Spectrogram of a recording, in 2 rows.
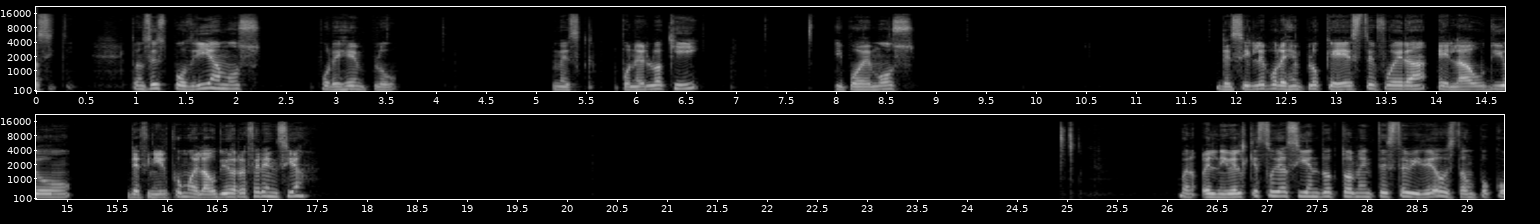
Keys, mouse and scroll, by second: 3.2 click, 3.9-5.7 drag, 6.5 click, 8.0 click, 8.4 click, 9.9 click, 10.8 click, 12.3 click, 13.4 right click, 15.7 click.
